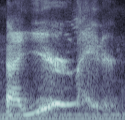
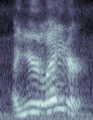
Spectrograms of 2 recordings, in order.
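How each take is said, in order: First: A year later as a hoarse, high, slow stage whisper; dramatic stage whisper. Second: Said in the usual way. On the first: Shown as a demonstration.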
